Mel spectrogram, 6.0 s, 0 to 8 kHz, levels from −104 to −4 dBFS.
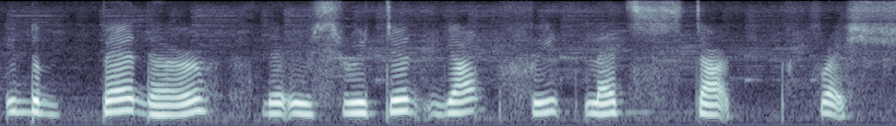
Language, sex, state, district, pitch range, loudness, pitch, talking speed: English, female, Nagaland, Dimapur, 205-235 Hz, -17 LUFS, 215 Hz, 110 wpm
